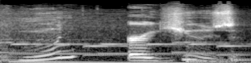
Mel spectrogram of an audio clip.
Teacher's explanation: sound is a closed backgrounded vowel as in moon or use the back part of the tongue raises toward the soft palate while the front part of the tongue is down just behind the bottom front teeth · of the tongue is down just behind the bottom front teeth lips take up a very rounded position projected away from the mouth the jaw is closed and the teeth do not touch the long u sound is considered as a tense vowel words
